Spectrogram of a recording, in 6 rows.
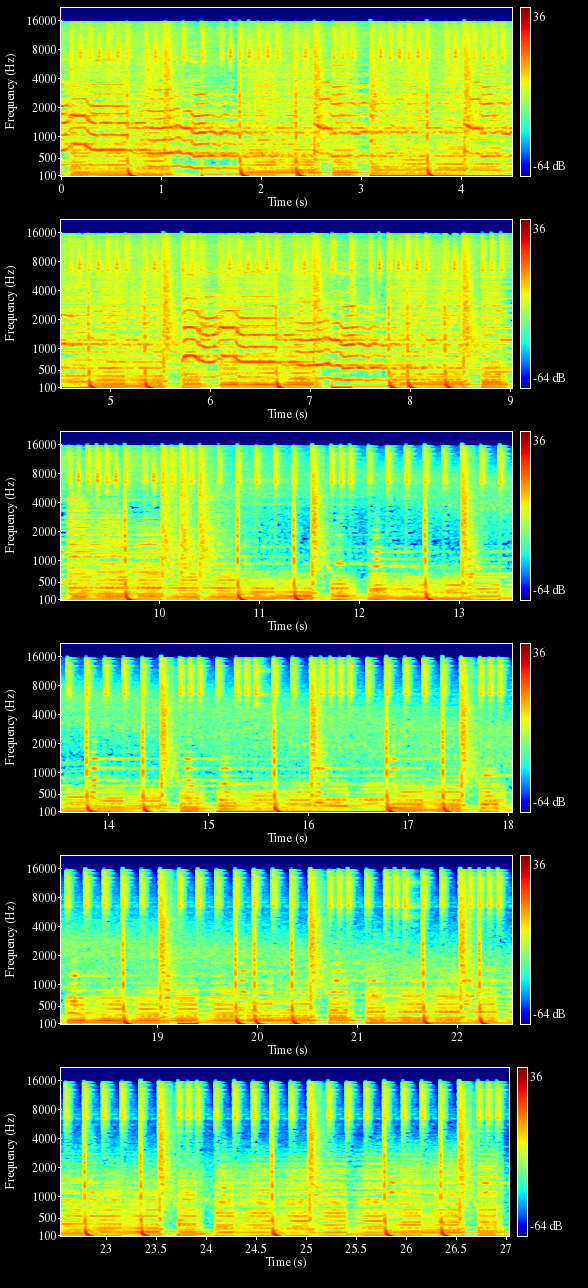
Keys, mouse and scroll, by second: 5.2-6.3 scroll down 1, 6.7-7.3 scroll down 1, 7.3 click, 9.9 ctrl+s, 10.1 click, 10.5-11.7 drag, 11.7 ctrl+s, 12.0 click, 12.9-14.1 drag, 14.2-15.4 drag, 16.1 ctrl+s, 17.1 scroll down 1, 17.5 shift+a, 20.4-22.5 drag, 24.7 click, 26.3 click.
